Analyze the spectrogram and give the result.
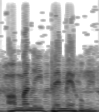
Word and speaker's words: Om Mani Padme Hum: Tạng ngữ đọc là Om Mani Padme Hum.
